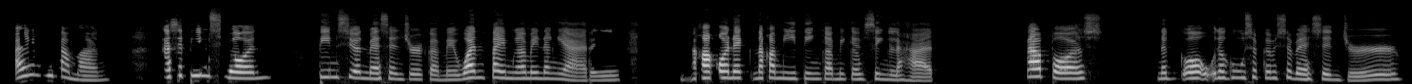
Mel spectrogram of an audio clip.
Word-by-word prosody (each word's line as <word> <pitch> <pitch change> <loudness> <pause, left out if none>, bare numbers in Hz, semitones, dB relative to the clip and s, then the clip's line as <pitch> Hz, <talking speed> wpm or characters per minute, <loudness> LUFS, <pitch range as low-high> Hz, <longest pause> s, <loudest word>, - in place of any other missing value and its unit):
Ay, 345 +4 +3
hindi 425 -1 -7
naman. 210 - -5 0.5
Kasi 355 +5 +1
teams 410 -2 -2
yon. 290 0 +4 0.5
Teams 335 -1 -3
yon, 300 -3 0
messenger 250 -3 -3
kami. 215 -1 -7
One 300 +6 +5
time 300 -3 +1
nga 280 - 0
may 280 0 -2
nangyari. 195 -8 -5 0.8
Naka-connect, 295 +5 +5
naka-meeting 275 -3 -1
kami 250 -1 -4
kasing 240 -1 -8
lahat, 175 -5 -5 1.0
tapos 285 -7 +5 0.5
nag-u 270 0 +1
nag-uusap 310 +1 -5
kami 295 0 -5
sa 320 - -6
Messenger, 225 -1 -4
275 Hz, 110 wpm, -24 LUFS, 235-305 Hz, 1.0 s, One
